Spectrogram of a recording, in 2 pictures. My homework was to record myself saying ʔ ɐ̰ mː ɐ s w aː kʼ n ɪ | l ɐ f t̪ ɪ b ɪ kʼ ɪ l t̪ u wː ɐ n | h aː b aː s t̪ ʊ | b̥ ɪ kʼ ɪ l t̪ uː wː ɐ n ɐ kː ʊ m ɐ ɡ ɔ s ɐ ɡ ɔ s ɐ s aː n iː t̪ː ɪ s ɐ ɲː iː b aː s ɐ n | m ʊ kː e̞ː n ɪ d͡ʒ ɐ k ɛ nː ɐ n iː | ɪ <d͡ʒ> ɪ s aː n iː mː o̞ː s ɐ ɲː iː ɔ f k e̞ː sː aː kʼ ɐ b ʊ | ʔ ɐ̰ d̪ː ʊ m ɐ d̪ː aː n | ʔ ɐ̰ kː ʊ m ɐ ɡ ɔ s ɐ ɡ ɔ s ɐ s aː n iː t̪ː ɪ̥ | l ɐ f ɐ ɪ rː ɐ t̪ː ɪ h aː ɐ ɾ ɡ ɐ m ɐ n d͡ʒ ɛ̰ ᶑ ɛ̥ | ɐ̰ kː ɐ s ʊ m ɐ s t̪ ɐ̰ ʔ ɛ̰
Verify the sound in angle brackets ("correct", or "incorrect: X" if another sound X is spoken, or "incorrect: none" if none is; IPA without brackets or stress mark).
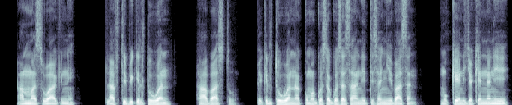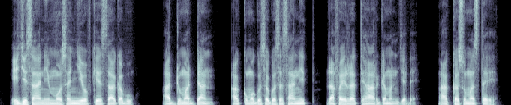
correct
